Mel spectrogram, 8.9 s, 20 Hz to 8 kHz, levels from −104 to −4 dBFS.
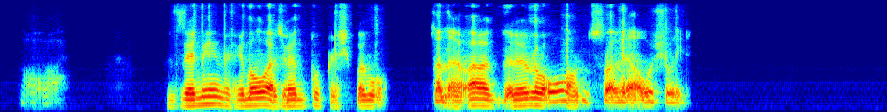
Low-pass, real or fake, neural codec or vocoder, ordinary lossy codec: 7.2 kHz; fake; autoencoder, 22.05 kHz, a latent of 192 numbers a frame, VITS, trained on one speaker; AAC, 48 kbps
